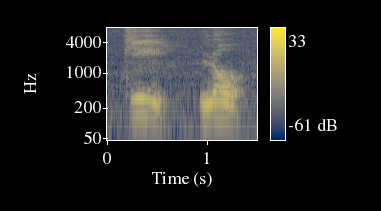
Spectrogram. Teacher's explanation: La sílaba tónica está acá, en gra. En cambio, las demás se han pronunciado de manera leve.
